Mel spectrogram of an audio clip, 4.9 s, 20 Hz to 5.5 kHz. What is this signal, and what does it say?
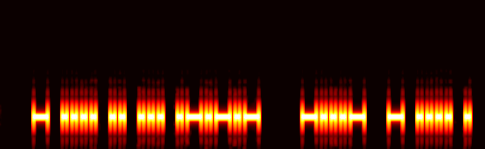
Morse code, heard as a keyed tone, about 25 wpm, 600 Hz. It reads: THIS. <BT> THE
